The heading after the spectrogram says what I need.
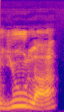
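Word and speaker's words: Euler: u the life of Leonard Ola but Ola spelled with the letter E L E R some people call him Ula he's considered to be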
